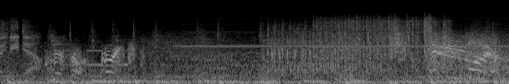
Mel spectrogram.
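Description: Gunfire rattles in the Ace Combat 7 combat game, a dense, continuous fusillade of rapid shots and crackling impacts, loud and close, with voices calling out over the chaos.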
